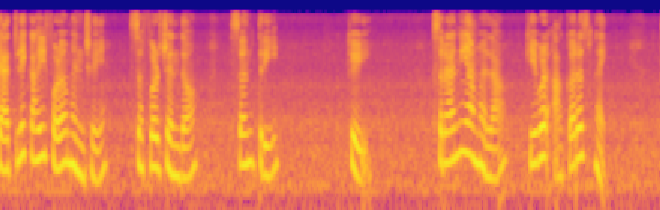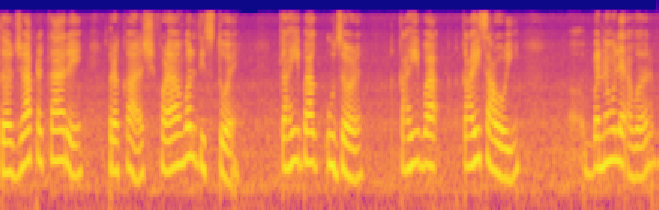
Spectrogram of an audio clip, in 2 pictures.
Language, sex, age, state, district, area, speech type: Marathi, female, 18-30, Maharashtra, Sindhudurg, rural, spontaneous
